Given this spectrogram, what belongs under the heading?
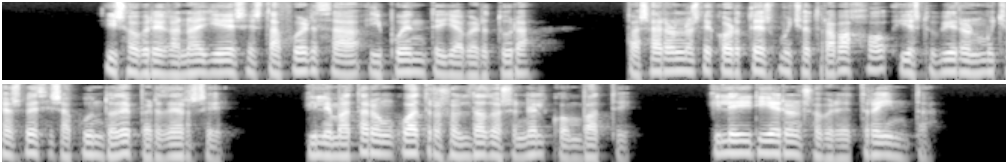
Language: Spanish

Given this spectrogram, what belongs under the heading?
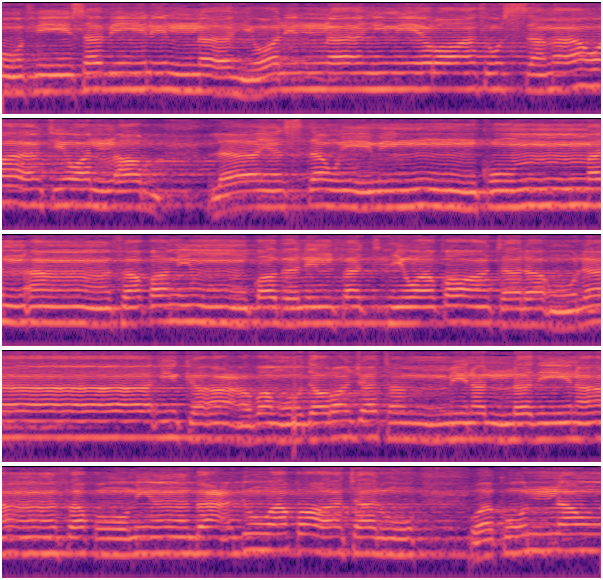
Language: Arabic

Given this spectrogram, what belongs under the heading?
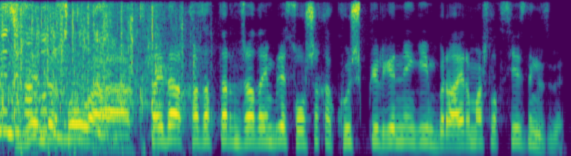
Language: Kazakh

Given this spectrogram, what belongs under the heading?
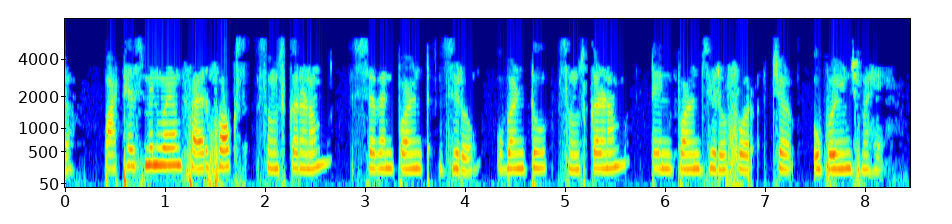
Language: Sanskrit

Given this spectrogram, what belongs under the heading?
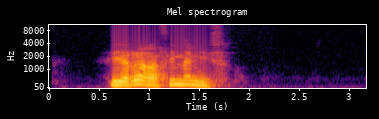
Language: Kabyle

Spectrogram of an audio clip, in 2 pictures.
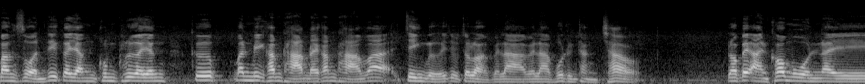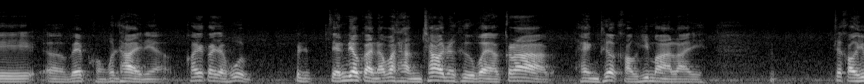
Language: Thai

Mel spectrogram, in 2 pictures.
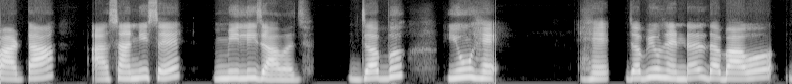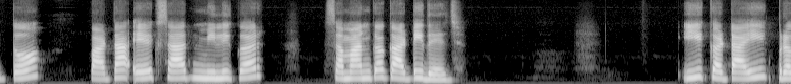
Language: Nimadi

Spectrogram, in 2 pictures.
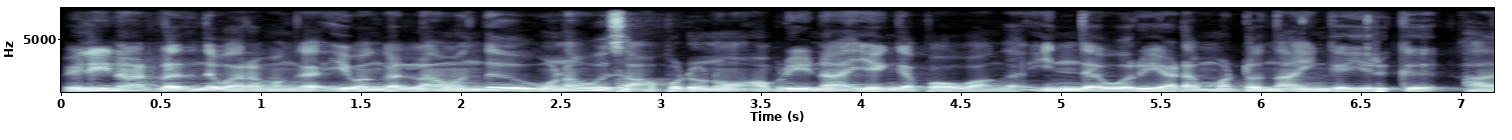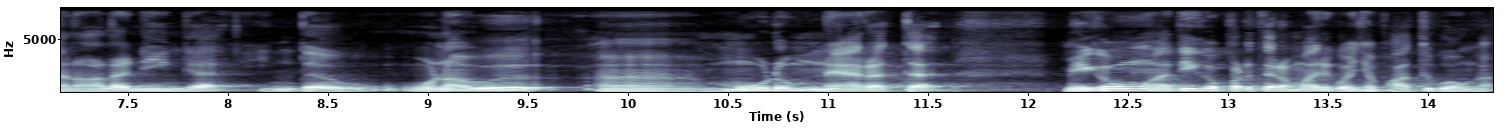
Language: Tamil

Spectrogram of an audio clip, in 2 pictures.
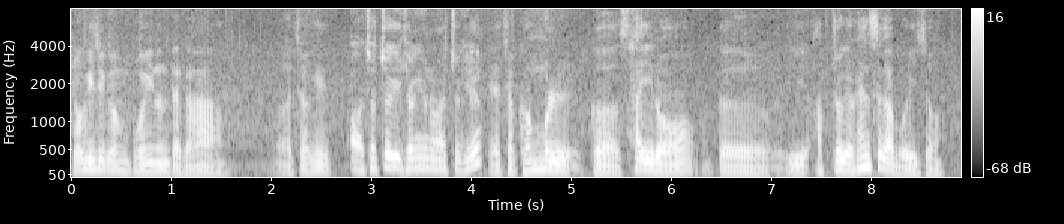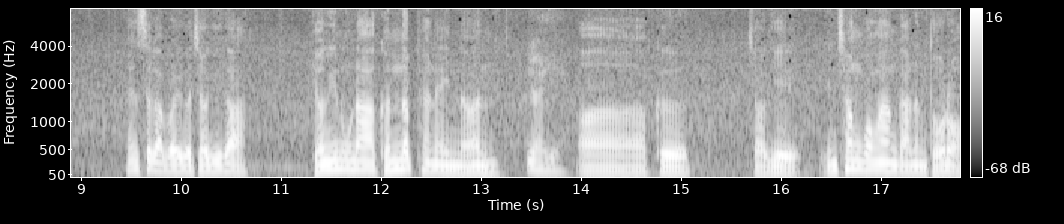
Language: Korean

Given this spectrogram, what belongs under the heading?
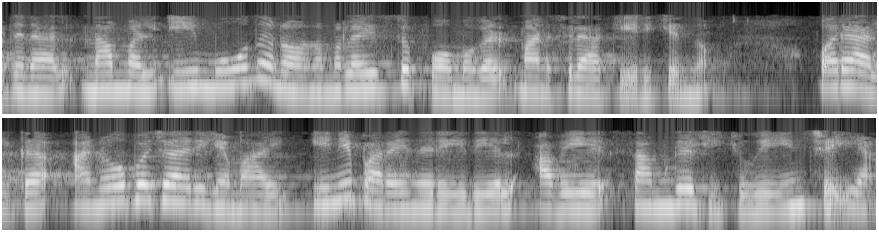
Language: Malayalam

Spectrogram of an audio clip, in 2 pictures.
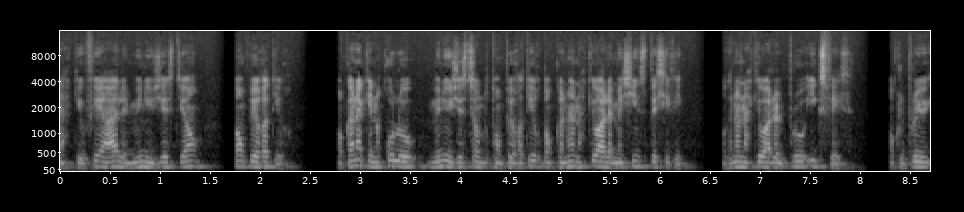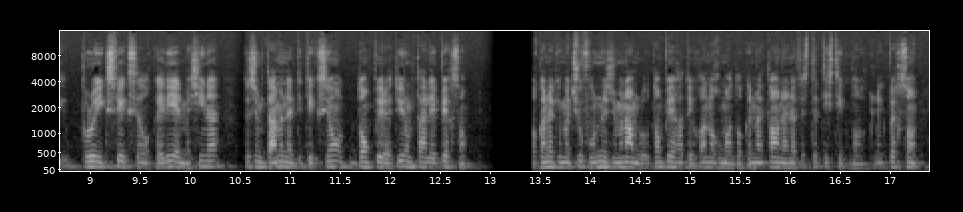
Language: Arabic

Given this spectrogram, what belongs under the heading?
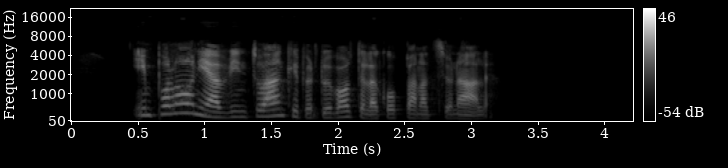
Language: Italian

